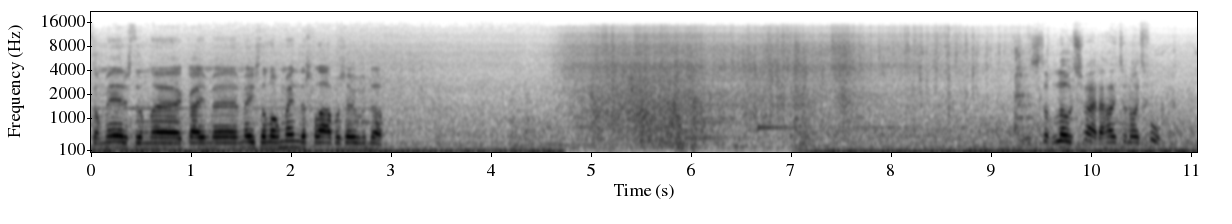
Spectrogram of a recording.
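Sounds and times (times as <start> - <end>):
boat engine drone: 0.0 - 9.3
seawater rushing and splashing: 1.4 - 9.1.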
